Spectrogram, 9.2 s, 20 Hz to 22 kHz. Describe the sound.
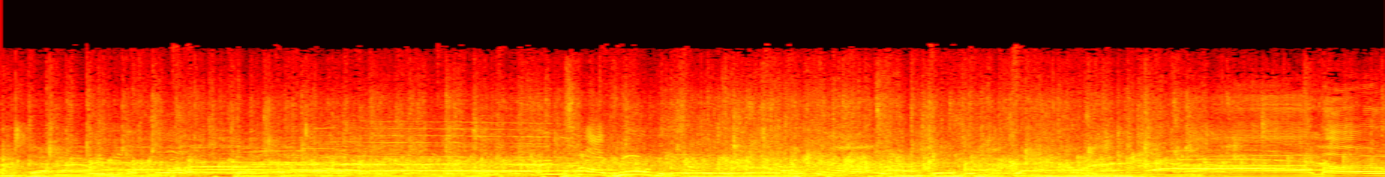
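Crowd cheering, shouting and whooping with applause at a live comedy show at Ocean Beach in 2023, loud and unbroken for the whole stretch.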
